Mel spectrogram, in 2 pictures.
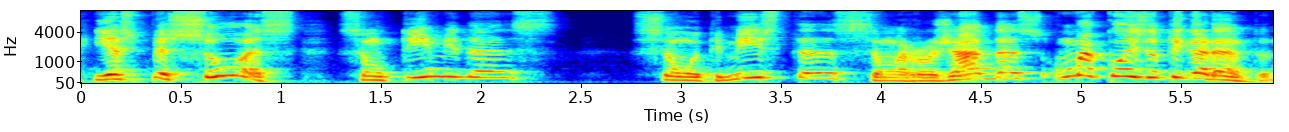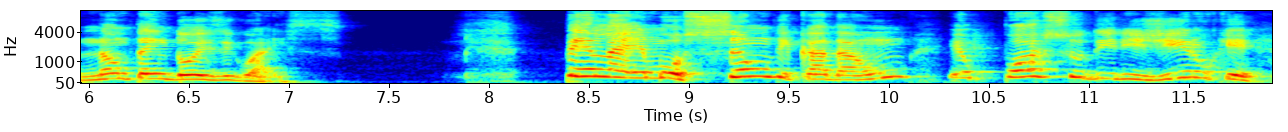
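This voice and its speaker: A man with a Brazilian Portuguese accent giving a business lecture, emphatic, asking and answering his own questions. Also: sits high. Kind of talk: recorded lecture.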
